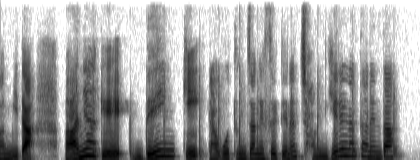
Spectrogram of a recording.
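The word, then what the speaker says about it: 天気: 자, 앞에 있는 요 한자는 바로 날씨입니다. 읽는 방법 주의하셔야 되는데요. 덴기, 날씨는 덴기라고 합니다. 만약에 덴기라고 등장했을 때는 전기를 나타낸다.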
